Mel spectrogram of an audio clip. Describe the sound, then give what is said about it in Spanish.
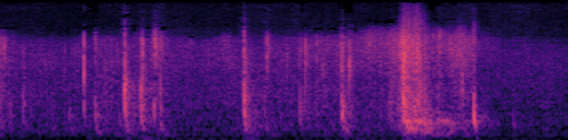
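A police officer's foot stomps on and crushes a lizard: a series of light, woody knocks and taps, followed by a heavier, broader thud near the end. “Un policía lo aplasta de un pisotón.”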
